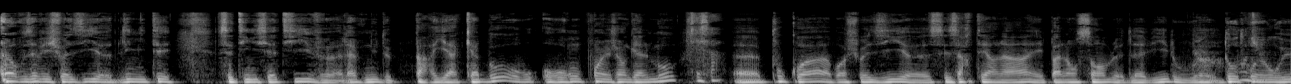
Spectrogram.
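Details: Adult male speaker; Normal speech.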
